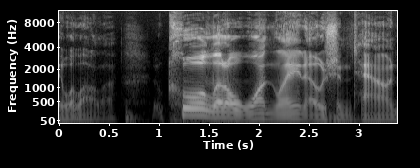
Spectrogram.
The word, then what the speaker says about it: Gualala: Spelled Gualala, but the locals say Wala.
